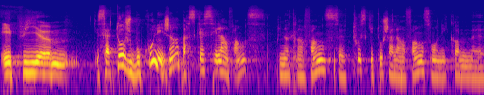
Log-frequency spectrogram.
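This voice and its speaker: A woman's voice: sits low, expressive, measured pace, mellow. An older Québécois woman, a guest actress, telling stories in a casual interview and briefly mimicking voices.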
